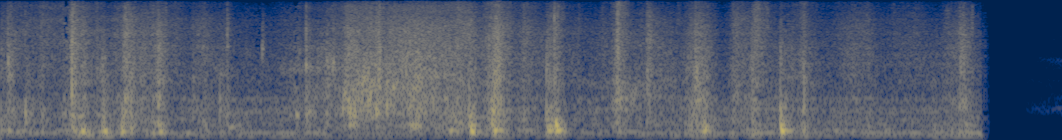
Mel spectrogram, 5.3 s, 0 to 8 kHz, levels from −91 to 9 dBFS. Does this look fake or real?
fake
